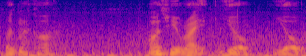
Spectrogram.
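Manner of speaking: ordinary delivery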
